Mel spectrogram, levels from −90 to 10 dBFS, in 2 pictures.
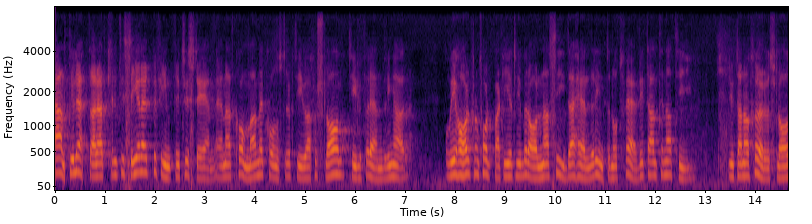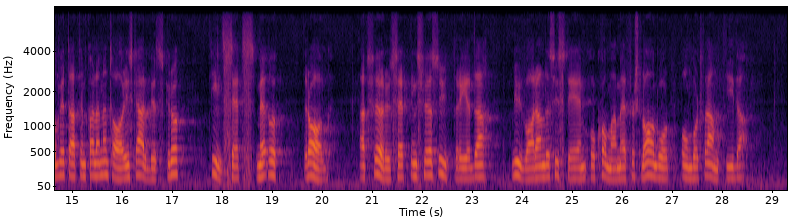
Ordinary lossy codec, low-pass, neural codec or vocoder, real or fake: none; 7.2 kHz; codec, 16 kHz, 2 kbps, FunCodec, trained on Chinese and English, 25 frames a second; fake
